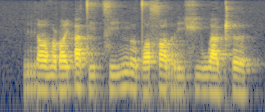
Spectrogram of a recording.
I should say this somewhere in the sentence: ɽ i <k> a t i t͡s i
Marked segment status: incorrect: ʔ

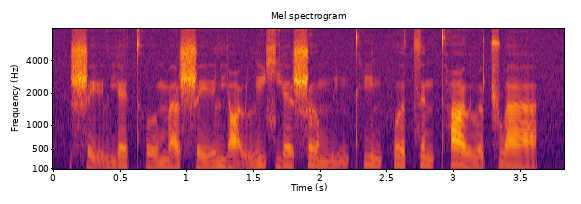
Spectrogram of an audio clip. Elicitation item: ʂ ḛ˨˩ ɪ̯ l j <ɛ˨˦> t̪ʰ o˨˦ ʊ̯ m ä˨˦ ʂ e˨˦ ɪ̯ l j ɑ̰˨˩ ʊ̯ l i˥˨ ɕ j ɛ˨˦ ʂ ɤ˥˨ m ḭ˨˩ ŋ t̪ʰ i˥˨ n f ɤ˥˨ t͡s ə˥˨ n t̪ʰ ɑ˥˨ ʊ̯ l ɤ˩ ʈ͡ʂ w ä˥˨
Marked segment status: correct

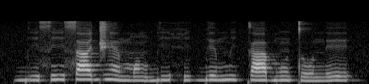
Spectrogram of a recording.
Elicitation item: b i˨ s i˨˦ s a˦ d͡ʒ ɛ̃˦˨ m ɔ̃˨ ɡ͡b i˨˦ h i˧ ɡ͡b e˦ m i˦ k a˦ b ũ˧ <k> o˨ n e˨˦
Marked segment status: incorrect: t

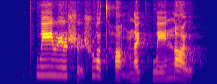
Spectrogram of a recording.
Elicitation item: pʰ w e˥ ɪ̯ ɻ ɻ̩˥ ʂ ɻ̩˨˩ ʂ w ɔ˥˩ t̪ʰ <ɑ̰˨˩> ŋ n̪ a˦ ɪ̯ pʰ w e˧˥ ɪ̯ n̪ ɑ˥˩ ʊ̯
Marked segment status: correct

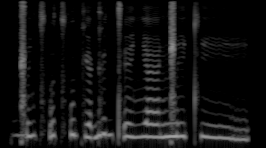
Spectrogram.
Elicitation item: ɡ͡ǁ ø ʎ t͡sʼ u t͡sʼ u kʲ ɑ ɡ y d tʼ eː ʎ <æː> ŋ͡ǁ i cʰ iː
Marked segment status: correct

